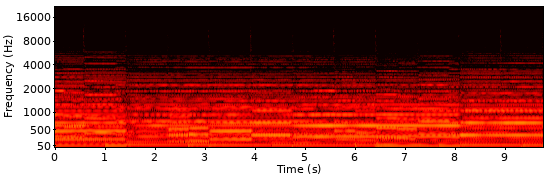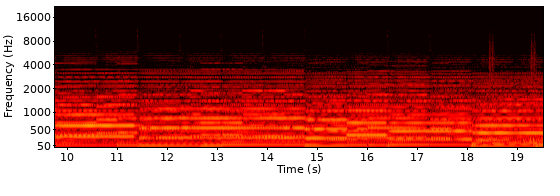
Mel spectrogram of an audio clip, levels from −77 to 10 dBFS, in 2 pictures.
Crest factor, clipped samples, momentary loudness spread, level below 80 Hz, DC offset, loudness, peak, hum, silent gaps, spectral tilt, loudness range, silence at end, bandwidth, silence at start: 12 dB; under 0.1%; 3 LU; -40 dBFS; under 0.1%; -30 LUFS; -16 dBFS; none; none; -7.5 dB/octave; 2 LU; 0 s; 15 kHz; 0 s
